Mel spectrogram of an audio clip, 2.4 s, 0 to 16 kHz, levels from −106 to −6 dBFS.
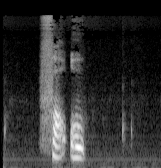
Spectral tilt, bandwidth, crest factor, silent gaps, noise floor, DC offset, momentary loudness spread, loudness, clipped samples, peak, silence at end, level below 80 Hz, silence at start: -4 dB/octave; 11.5 kHz; 20 dB; none; -68 dBFS; under 0.1%; 14 LU; -18 LUFS; under 0.1%; -2 dBFS; 1.2 s; -74 dBFS; 0.65 s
